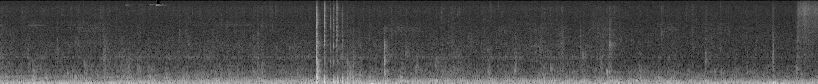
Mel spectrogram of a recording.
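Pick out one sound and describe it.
A boat engine hums steadily and low.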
